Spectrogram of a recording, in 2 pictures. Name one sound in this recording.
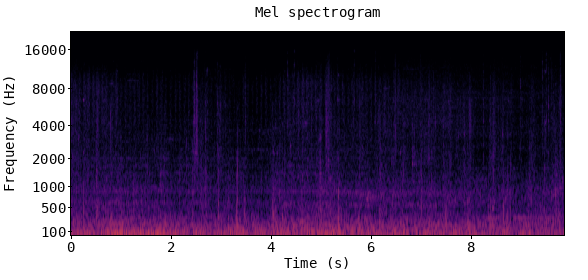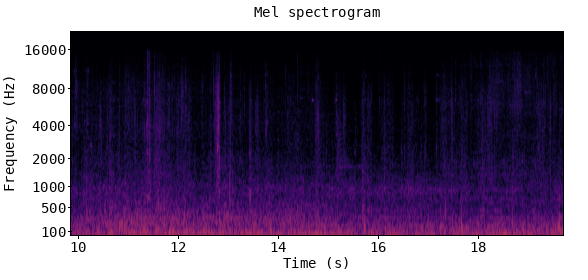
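Footsteps clank on a hard floor.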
